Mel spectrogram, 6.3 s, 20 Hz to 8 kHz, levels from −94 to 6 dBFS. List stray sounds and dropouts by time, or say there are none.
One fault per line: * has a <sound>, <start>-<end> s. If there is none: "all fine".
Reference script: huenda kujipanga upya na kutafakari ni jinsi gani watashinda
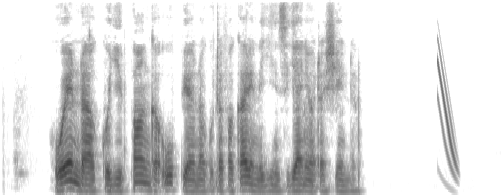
* has a chirp, 5.5-5.8 s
